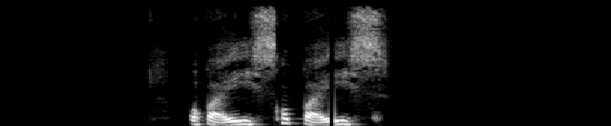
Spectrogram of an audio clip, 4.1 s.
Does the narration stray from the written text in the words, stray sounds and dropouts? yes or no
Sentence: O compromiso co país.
yes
